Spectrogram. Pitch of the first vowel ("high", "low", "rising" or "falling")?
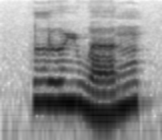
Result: high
